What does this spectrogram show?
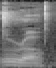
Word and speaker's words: uro: acceptable you can turn it into what's called uro which is spelled Ur o and it's a Japanese term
